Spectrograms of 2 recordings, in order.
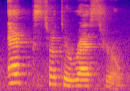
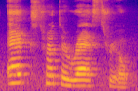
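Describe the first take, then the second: The two takes are said the same way.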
